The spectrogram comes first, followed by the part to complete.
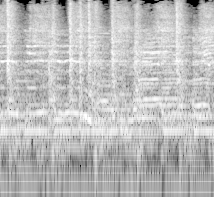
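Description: Live band playing an instrumental break: electric guitar, keyboard and drums with sustained lead notes over a steady beat of about four strikes a second.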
